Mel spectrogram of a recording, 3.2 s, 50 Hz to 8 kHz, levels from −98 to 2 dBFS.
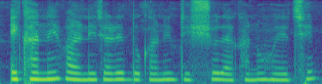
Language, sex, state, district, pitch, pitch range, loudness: Bengali, female, West Bengal, Cooch Behar, 220 Hz, 215-235 Hz, -21 LUFS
